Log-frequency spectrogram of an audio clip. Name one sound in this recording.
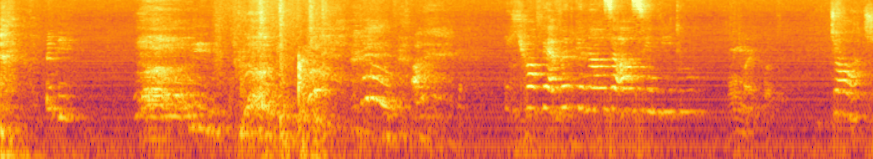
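A woman speaks with emotion from a distance, her voice rising and falling.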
